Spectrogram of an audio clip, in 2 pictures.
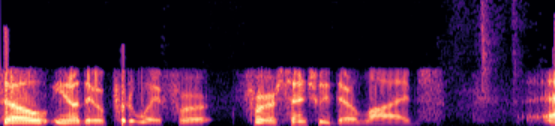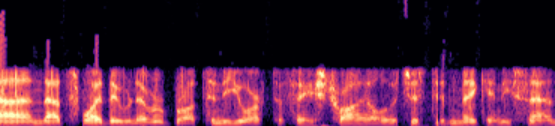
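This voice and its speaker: A plain, everyday voice, this man's is medium in pitch, with ordinary pitch variation and a fairly quick pace. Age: 40s. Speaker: son of a terrorism victim. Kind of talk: radio interview.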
